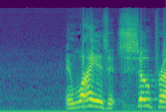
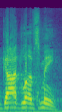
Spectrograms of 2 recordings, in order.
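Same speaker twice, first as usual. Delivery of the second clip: ordinary delivery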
